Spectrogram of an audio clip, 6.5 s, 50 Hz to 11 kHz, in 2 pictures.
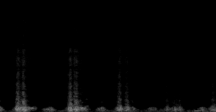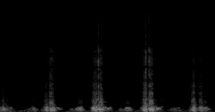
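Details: Auscultation stress test at position A with the subject sitting: regular heartbeat near 75 a minute with a mid-systolic click and a split S2.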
